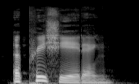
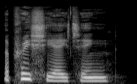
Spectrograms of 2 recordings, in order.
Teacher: Напоминаю вам, что в американском английском T в данной ситуации будет меняться на flap T. Это такой между D и T, да, звук.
